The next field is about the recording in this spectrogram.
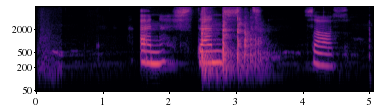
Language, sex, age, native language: Icelandic, female, 8, Icelandic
